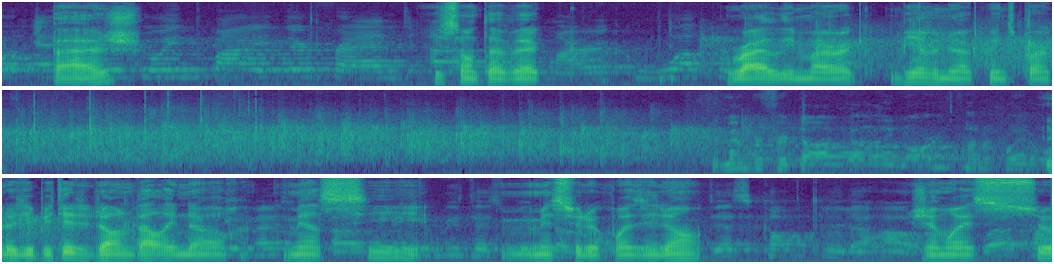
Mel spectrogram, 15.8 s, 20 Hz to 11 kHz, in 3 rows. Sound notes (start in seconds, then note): 10.4 applause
